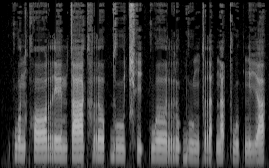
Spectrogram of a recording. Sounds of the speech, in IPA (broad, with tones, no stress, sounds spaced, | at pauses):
k w o˧ n kʰ ɔː˦˥ r eː˧ m t aː˦˥ kʰ r ɤː˦˥ p̚ d uː˧ t͡ɕʰ i˨˩ ʔ k w ɤː˧ r u˥˩ ʔ b uː˨˩ ŋ k r a˥˩ t̚ n a˥˩ t̚ k w u˨˩ k̚ n i˦˥ a̯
